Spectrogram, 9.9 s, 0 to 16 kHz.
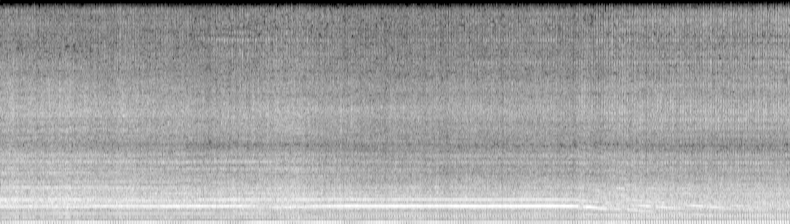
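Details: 1960s Bolens 28-inch Lawn Keeper mower, carburetor not adjusted, untouched at least 15 years, mowing: steady, even chugging under load, no misses or knocks; sounds and runs good, smooth normal running.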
